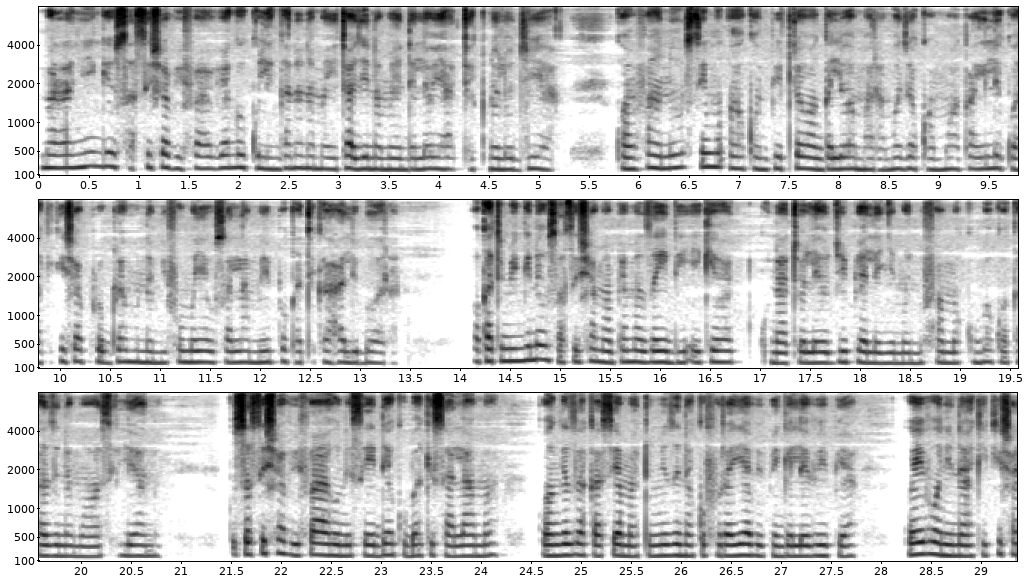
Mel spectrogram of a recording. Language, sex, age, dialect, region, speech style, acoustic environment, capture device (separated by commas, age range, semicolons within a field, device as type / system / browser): Swahili, male, 18-24, Kenya - Nairobi Sheng-influenced, Kenya, relaxed, silence, mobile / Linux / Chrome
